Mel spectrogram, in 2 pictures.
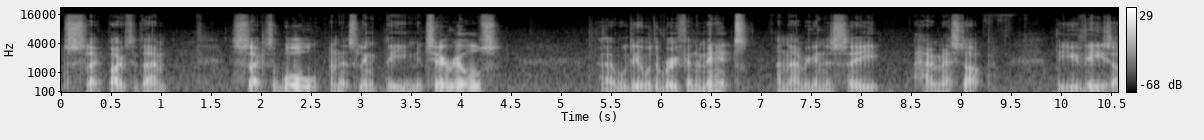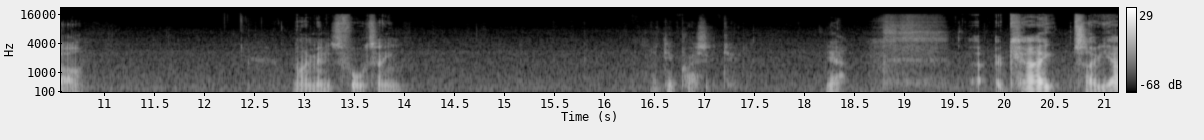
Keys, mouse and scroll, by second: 2.5 q.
